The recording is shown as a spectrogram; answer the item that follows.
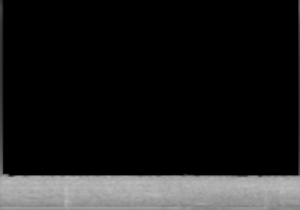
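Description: A motor running steadily with a droning hum that drops slightly in pitch about two and a half seconds in.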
